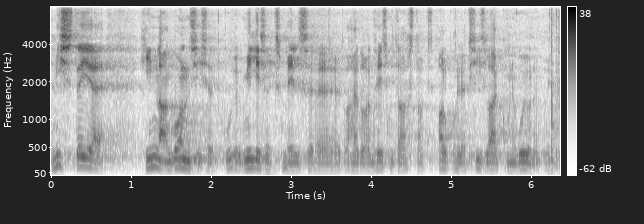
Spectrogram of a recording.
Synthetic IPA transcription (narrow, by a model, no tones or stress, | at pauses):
mist̪e̞je | hinːɑŋɡ̥o̞nːsiːse̞t̪kumilːise̞ksme̞jlsḛkɑ̰ɦe̞t̪uhɦɑnd̪eej̪t͡ssmenɑːst̪ɑkɑlkˑoholʲjɑksːiːslɑekːuminekujuneb̥ɑ̰j̪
